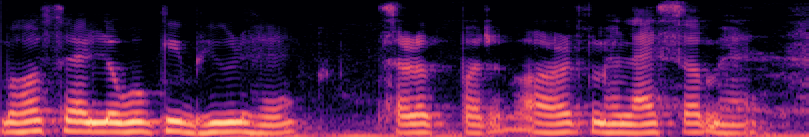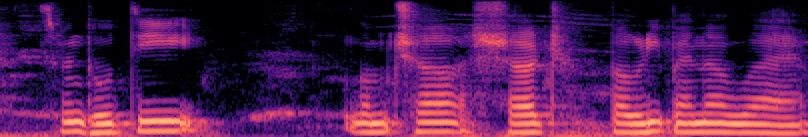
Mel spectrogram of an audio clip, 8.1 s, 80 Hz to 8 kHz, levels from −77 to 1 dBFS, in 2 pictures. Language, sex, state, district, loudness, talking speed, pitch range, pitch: Hindi, female, Uttar Pradesh, Muzaffarnagar, -15 LUFS, 140 wpm, 180-200 Hz, 190 Hz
